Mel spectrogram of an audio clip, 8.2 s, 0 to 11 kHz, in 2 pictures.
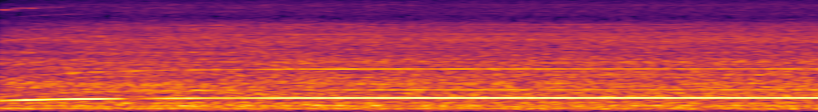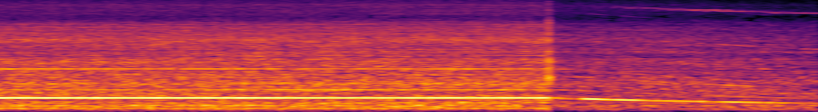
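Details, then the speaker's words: Panasonic Jet-Flow MC-9520 canister vacuum, roughly 35–40 years old: steady whine then very long wind-down after switch-off, a textbook case of no grease in the motor bearings; not worth rebuilding. "I want you to also to pay particular attention to the motor winding down so here is a textbook example of no grease in the motor bearings at all"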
